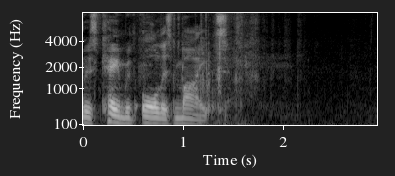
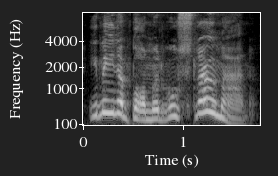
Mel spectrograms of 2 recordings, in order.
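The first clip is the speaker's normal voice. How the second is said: put-on higher, helpful boy voice; boy correcting; 12 semitones higher, 5 dB louder than usual. Joe to the Yeti, higher and helpful. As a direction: help the creature out.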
